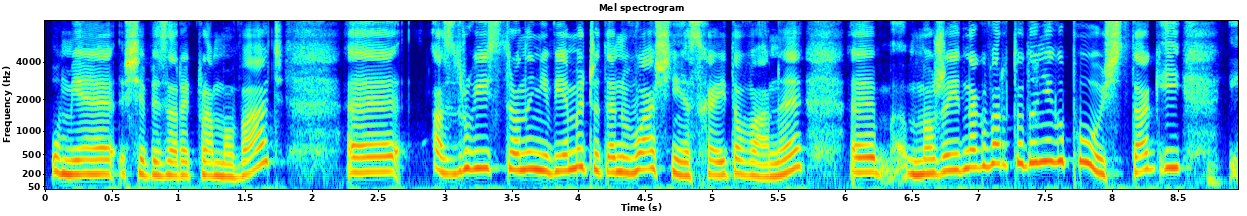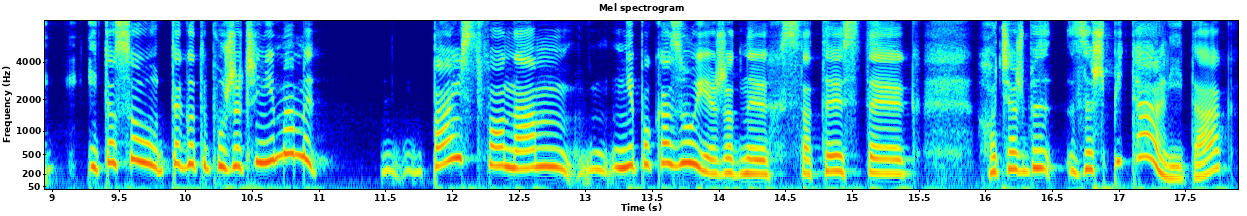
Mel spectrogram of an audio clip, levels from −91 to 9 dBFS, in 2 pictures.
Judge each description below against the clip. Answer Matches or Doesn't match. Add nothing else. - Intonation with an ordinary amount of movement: Doesn't match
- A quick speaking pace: Doesn't match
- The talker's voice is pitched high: Matches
